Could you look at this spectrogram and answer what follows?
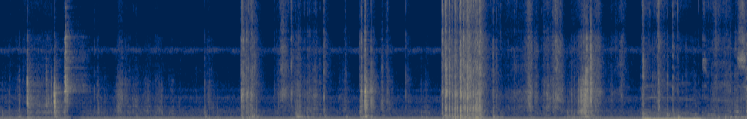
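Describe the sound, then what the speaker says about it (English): A deck of cards is shuffled by hand in a run of quick riffling bursts, with close, crisp rustles and flutters repeating over several seconds, separated by short pauses and a soft steady background hum. "So I'm just going to shuffle these really quick."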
